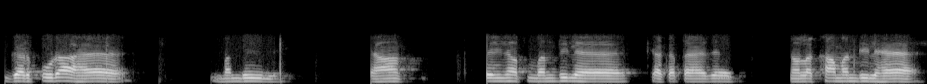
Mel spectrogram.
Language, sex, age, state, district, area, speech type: Hindi, male, 45-60, Bihar, Begusarai, urban, conversation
